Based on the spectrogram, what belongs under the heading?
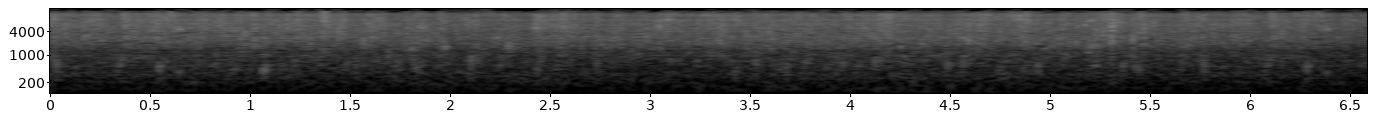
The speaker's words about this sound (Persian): صدای بارانه. آفرین، این همون باران است که الماسک میخوره بعدش باران میباره؟ این به نظرم که صدای همون باران باشه.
